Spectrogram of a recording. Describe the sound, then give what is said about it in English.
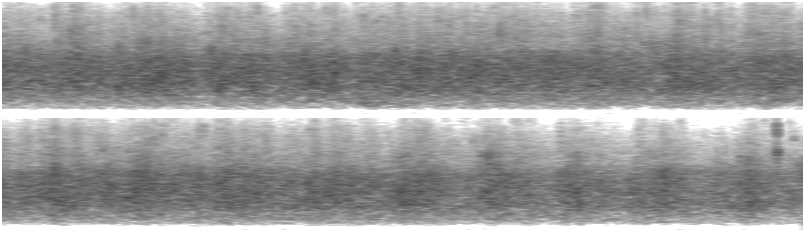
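An audience breaks into sustained applause to thank those who serve behind the scenes, a dense, steady wash of many hands clapping at once for about six seconds with no pauses and no voices standing out. “Let me hear your thanks.”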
